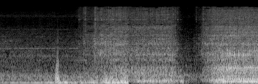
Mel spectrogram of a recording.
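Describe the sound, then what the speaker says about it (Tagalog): An old original Brother sewing machine runs with a steady, loud mechanical whir, briefly easing and then picking back up, close by with no talk. "Sinaunang makina po, mga brother po yun, original."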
